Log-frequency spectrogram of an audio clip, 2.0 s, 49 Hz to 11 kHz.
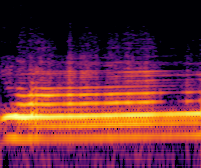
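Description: Citroen C2 rally car's engine pulling hard in the next gear just after an upshift, its pitch climbing slowly and steadily as the car accelerates away.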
